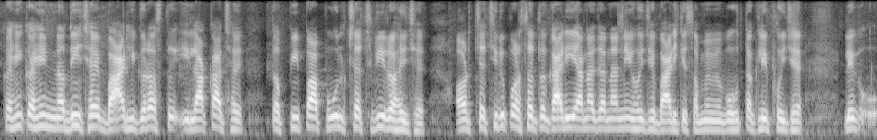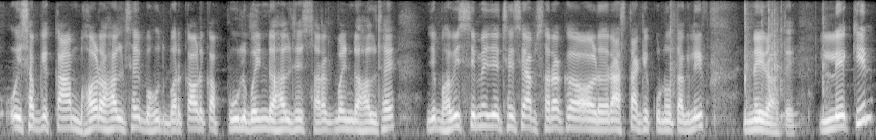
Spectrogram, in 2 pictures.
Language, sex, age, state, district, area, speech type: Maithili, male, 30-45, Bihar, Muzaffarpur, rural, spontaneous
